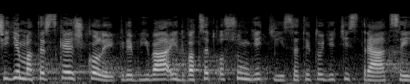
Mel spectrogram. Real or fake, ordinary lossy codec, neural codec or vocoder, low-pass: fake; MP3, 48 kbps; codec, 44.1 kHz, 7.8 kbps, Pupu-Codec; 14.4 kHz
